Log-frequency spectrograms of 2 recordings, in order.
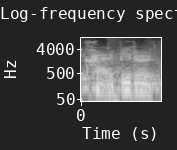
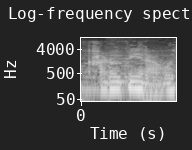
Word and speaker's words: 갈비: 일본의 맥도날드 대표 메뉴는 한국 식문화가 전 세계로 퍼져나가자 예전의 키무치 사건과 같이 한국의 갈비를 되도 않는 발음으로 가루비라고 칭하며 가루비 버거를 팔고 있는데요.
